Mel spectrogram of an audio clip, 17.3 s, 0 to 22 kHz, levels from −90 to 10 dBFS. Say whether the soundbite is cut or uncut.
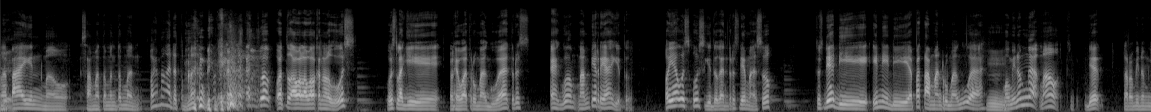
cut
